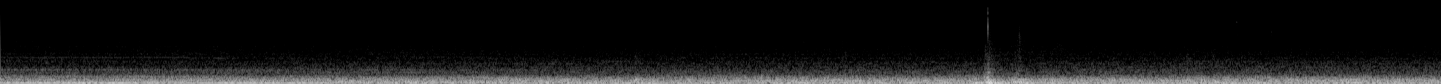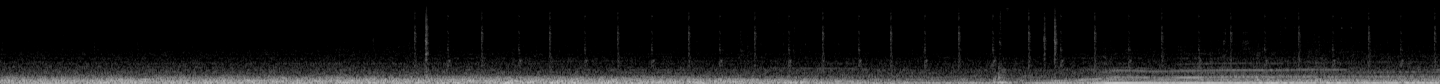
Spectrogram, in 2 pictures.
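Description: Car engine and tyre noise heard from inside the cabin while driving slowly through residential streets. There is a single thump about ten seconds in, light ticking in the second half, and near the end the engine note rises as the car speeds up again.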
